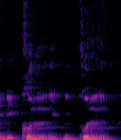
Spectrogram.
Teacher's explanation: pengucapan huruf kafnya agak dimajukan sedikit dari pangkal tenggorokan. Masih terkesan qaf ya.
